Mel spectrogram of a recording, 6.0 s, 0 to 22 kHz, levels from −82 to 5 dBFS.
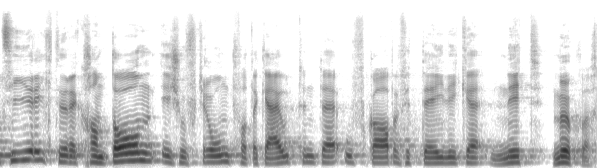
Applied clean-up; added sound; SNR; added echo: neural mask model Resemble Enhance denoiser.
